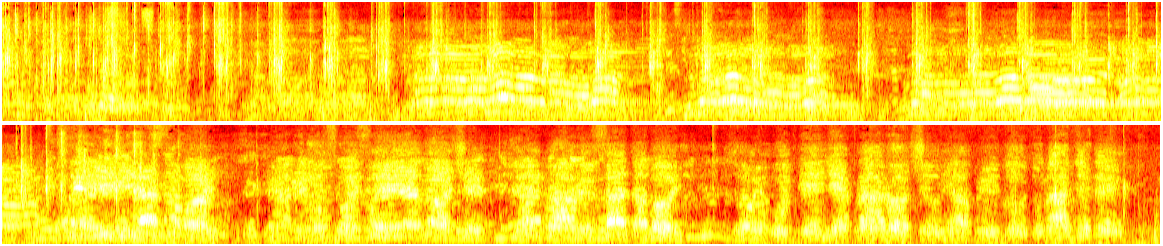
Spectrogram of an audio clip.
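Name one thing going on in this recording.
Men in a crowd nearby shout and chant loudly outdoors.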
